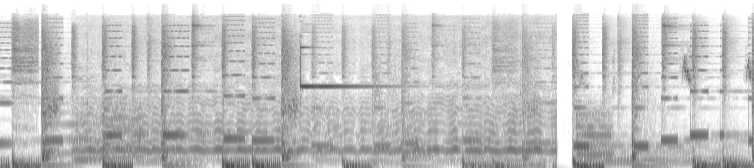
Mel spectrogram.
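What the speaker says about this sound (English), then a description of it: "But why are the bees chasing them?" Cartoon bees buzzing as they chase a witch, wavering whiny tones over punchy music hits in a busy animated scene, loud and close.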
